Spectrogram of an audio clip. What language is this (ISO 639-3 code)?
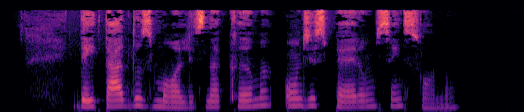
por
